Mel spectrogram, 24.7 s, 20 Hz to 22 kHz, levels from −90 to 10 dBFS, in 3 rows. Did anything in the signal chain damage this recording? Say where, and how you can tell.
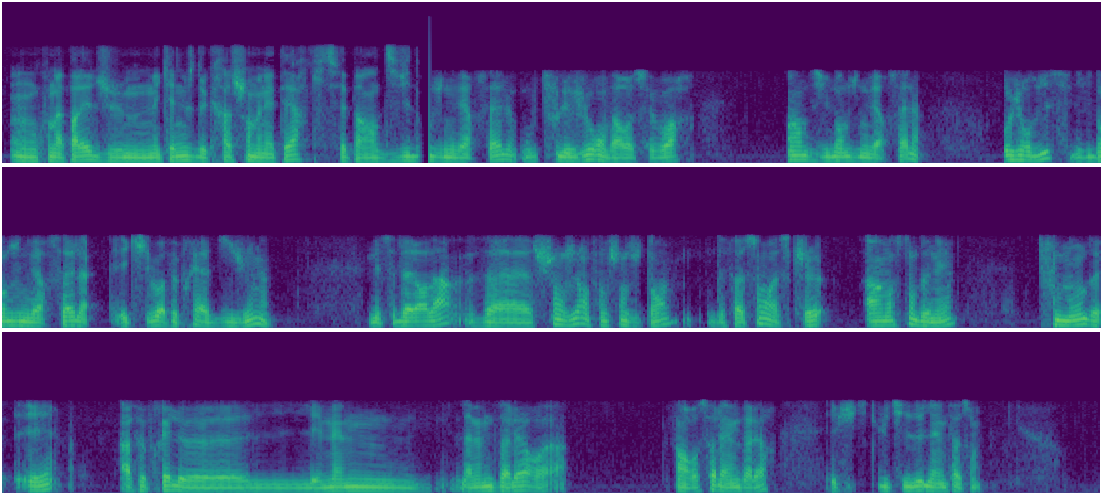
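Yes. A handover gap hits the network stage at 3.10 s, right after "se fait par un". The speech fades within a few tens of milliseconds and stays silent for 100 ms, until 3.20 s. That pattern fits a call being passed between networks with no speech frames arriving during the switch. Whatever was said in that window was never delivered, so nothing downstream can recover it.

A fallback to narrowband starts at 3.20 s, directly after the gap, and lasts to the end. Before it, the wideband HD Voice codec carries content up to about 7 kHz with faint or no coding damage, consistent with AMR-WB near 23.85 kbit/s. From 3.20 s nothing remains above 4 kHz, and the speech turns duller and rougher. This points to the link renegotiating onto a low-rate AMR narrowband mode, around 5.9 kbit/s.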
